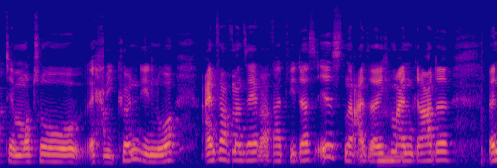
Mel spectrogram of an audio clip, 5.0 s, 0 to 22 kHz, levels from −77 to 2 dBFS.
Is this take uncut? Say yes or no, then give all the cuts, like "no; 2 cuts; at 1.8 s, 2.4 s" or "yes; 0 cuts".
no; 3 cuts; at 1.0 s, 2.3 s, 2.7 s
